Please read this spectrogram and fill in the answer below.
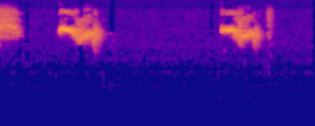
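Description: Two short, high bird chirps about a second apart, faint.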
